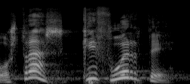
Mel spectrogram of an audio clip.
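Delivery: amazed. Retold or imitated. Retold own amazement.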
